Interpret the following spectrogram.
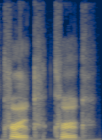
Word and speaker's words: Krug: Just think of him as Freddy Krueger. Yeah. Krug, minus the Yeah, just leave me alone.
